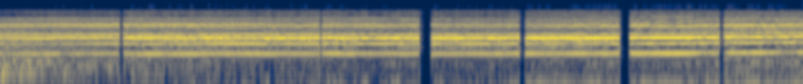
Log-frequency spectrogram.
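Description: One long, steady held note with many overtones, drifting slightly upward in pitch, with two very brief breaks about two and three seconds in.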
